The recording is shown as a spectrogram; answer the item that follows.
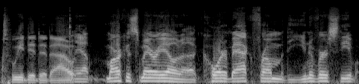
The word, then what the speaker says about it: Mariota: watch Chip Kelly now offer a trade for Mariota instead he could he could uh now the Jacksonville Jaguars are on the clock apparently Roger gell called him Marcus maroto Marcus maroto that's nice he'll probably say a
